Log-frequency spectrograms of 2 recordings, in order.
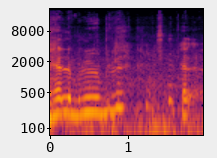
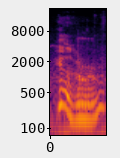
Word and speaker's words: Hillerød: It was about a 25-minute ride to Hellebrod. What? Hillerød. Hellebrod. Hellerød. How do you say it? Hillerød. Hellebrod. Is that how you say it? Hillerød. Hillerød. Yeah, that's pretty close.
